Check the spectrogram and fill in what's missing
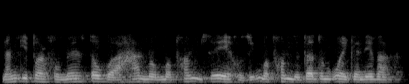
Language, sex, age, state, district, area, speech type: Manipuri, male, 18-30, Manipur, Thoubal, rural, conversation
